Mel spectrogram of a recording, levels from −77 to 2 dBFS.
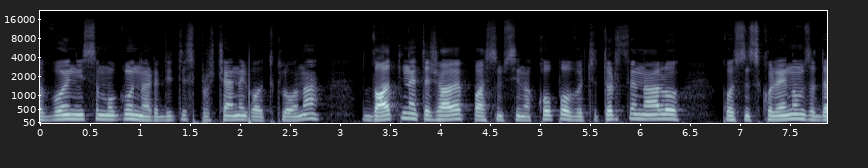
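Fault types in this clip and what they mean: Loud pop: a single sharp pop lands at about 2.10 s, lasting roughly 30 ms, right after "nisem mogel narediti" and before "odklona dodatne težave pa", peaking at roughly 10 dB above the speech. It is likely a brief voltage step or pulse, from a plug, switch, static discharge or driver glitch, added onto the signal, so the speech continues unbroken beneath it. Unlike a dropout or clipping, nothing is removed or flattened. An impulse is simply laid on top.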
